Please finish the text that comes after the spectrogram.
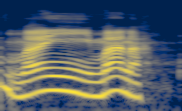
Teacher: ada huruf Ya Sukun sebelumnya huruf berharakat fathah maka dibaca Lin lembut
